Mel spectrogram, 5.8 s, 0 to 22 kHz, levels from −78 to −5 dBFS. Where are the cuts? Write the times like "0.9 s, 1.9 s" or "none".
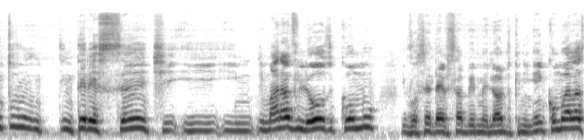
none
